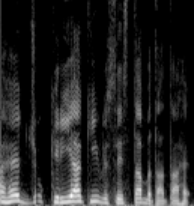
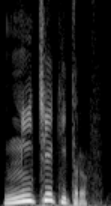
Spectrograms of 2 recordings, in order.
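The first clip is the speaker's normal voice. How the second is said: slow emphasis; much slower than usual. Shown as a demonstration. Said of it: "तो क्या आ गया आपका?".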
